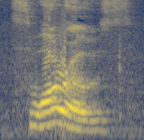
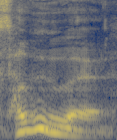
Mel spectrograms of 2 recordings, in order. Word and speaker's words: saguaro: Saguaros.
